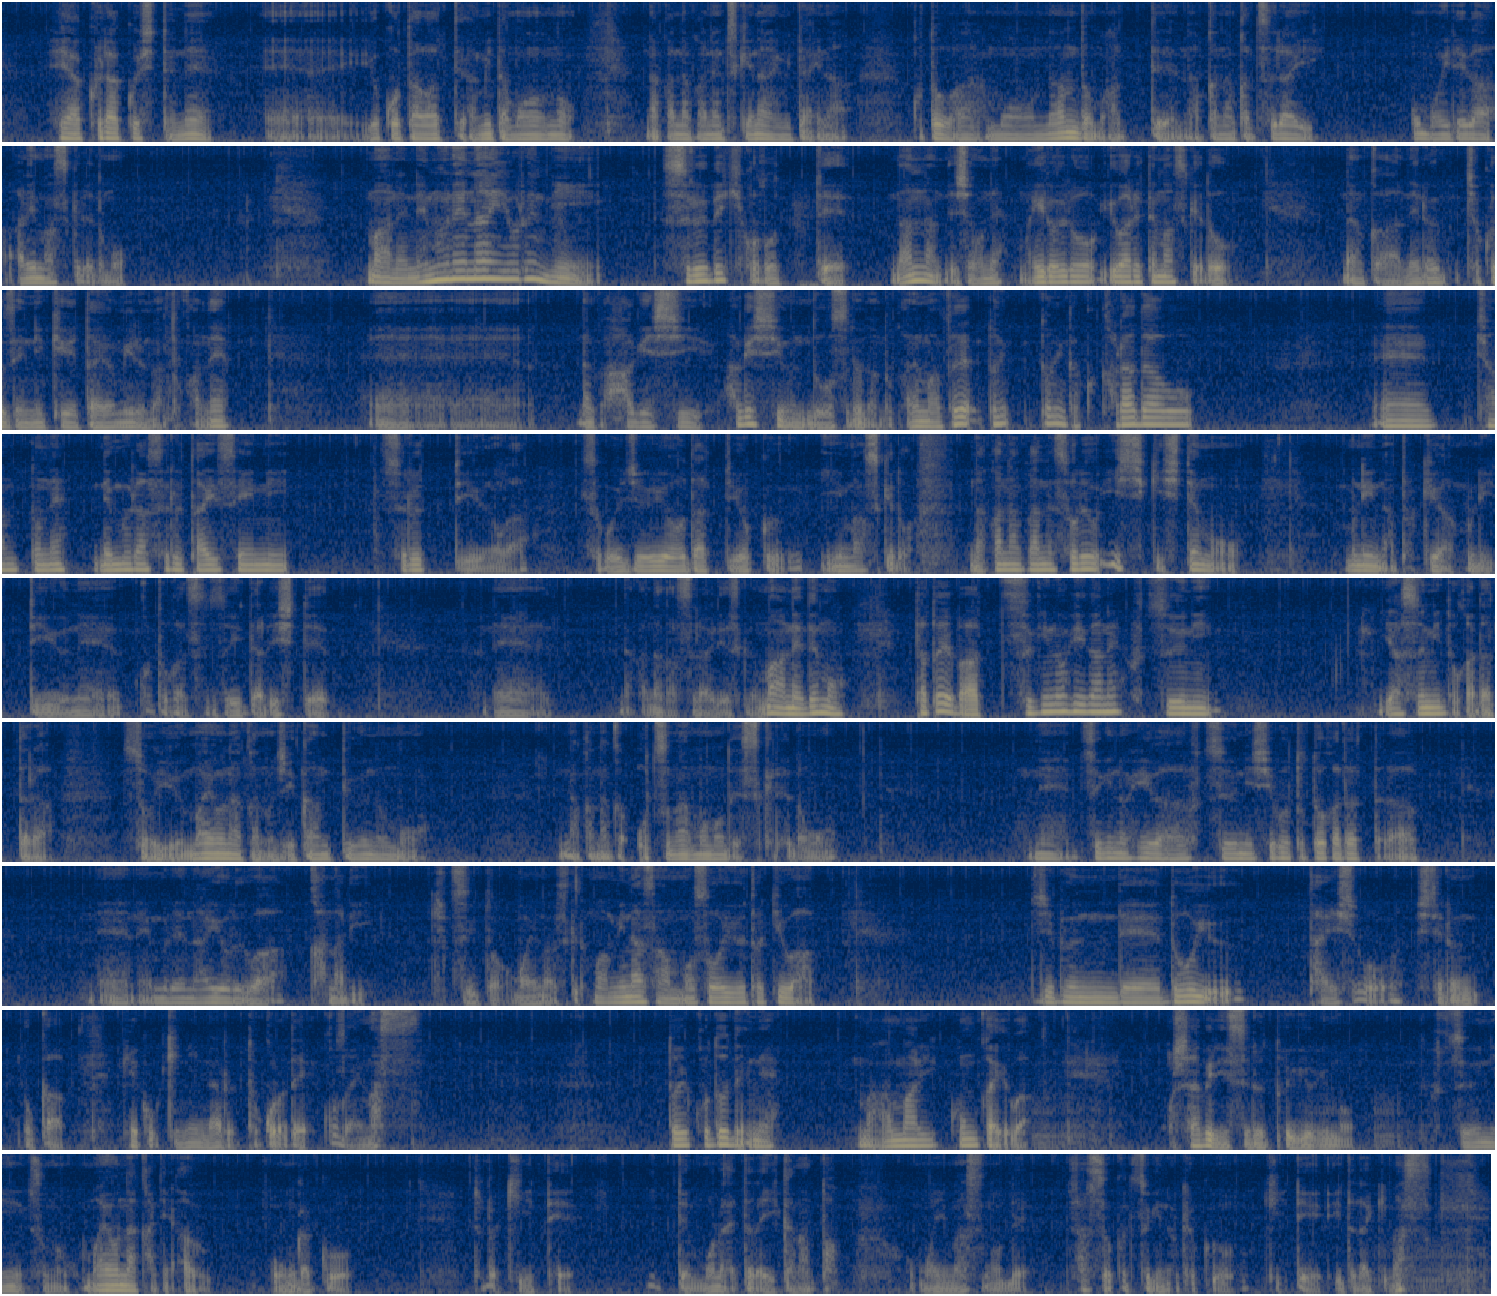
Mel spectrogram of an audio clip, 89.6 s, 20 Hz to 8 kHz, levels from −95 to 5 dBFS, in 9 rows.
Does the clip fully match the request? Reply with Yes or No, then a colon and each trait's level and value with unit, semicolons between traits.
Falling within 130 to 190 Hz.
No: low, 105 Hz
